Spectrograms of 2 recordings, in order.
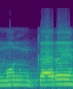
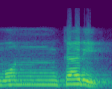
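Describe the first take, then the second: First: The word ends in an 'ay' vowel. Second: The word ends in a clear 'ee' vowel. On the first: The speaker calls it wrong. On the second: The speaker calls it right.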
